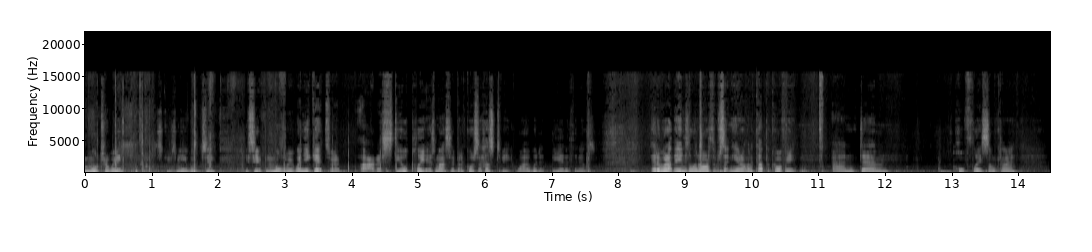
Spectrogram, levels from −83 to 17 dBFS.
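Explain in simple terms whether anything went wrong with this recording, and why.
A train of clicks runs from 2.99 to 4.93 s: about ten sharp ticks, arriving at a steady 4.15 per second, each one poking out louder than the surrounding audio. Because the clicks share the same shape and keep an even rhythm, they aren't part of the recording itself. They are most likely a repeating electrical pulse, such as interference from nearby equipment or a faulty connection or power supply, stamping itself onto the signal for those two seconds.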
